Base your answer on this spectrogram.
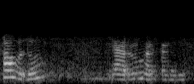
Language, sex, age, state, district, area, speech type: Kannada, female, 30-45, Karnataka, Bellary, rural, conversation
